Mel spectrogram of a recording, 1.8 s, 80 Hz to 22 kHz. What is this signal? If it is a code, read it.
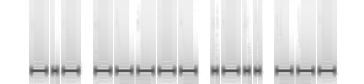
Morse code, heard as a keyed tone, about 42 wpm, 700 Hz. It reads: K0LO
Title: USA Call Signs - 4 Characters - 45wpm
